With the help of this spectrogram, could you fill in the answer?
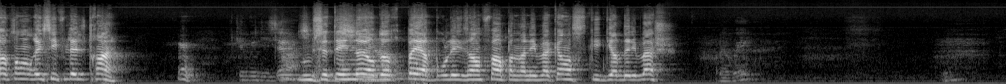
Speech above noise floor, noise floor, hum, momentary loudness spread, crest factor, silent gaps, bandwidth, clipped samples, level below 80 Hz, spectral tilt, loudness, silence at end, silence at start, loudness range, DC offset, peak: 32 dB; -47 dBFS; none; 18 LU; 18 dB; none; over 20 kHz; under 0.1%; -50 dBFS; -1.5 dB/octave; -13 LUFS; 2.6 s; 0 s; 10 LU; under 0.1%; 0 dBFS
